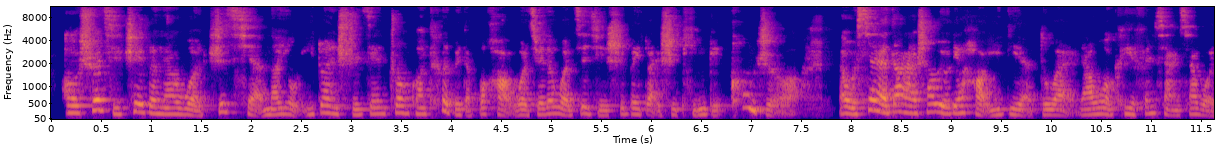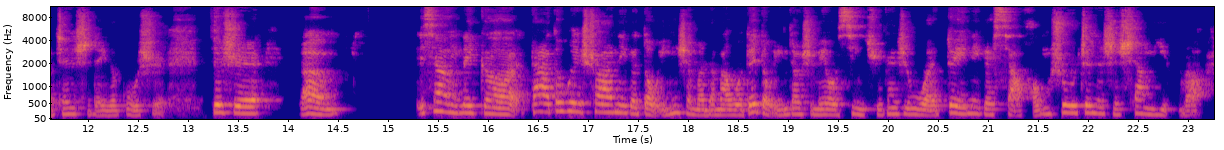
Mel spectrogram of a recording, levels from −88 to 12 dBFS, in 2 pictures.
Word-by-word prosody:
哦， 215 0 +3
说 215 +8 +7
起 295 -12 -2
这 230 +7 +4
个 205 -4 0
呢， 180 -2 -2
我 155 -5 -1
之 240 +10 -1
前 240 -9 -1
呢， 165 0 -2
有 170 -2 -6
一 175 - -10
段 210 -1 -3
时 160 -3 +2
间 185 +3 -7
状 210 0 -1
况 180 -3 -4
特 180 - -3
别 160 - -5
地 - - -7
不 180 - -6
好， 180 - -1
我 155 - -1
觉 165 +2 0
得 190 +3 -2
我 160 -5 -1
自 170 +6 -4
己 145 -6 -6
是 145 +5 +2
被 175 -1 -5
短 - - -5
视 160 - +3
频 155 +3 -6
给 140 -3 -8
控 355 -5 -1
制 315 +3 +1
了。 - - -7 0.4
那 195 - +2
我 185 - +2
现 295 +12 +5
在 215 - +7
当 245 +3 +3
然 210 -2 +2
稍 235 +4 +2
微 235 - +3
有 - - -2
点 210 +2 -1
好 - - +1
一 155 +2 -5
点， 160 -1 -6
对， 155 0 -3 0.3
然 160 +1 -1
后 175 - -3
我 170 -3 -2
可 180 - -8
以 175 - -2
分 195 +5 -8
享 175 -8 -4
一 - - -9
下 175 +4 -2
我 145 - -4
真 175 0 -1
实 180 - +5
的 135 - -7
一 145 - -6
个 140 - -5
故 140 0 -8
事。 140 - -2 0.4
就 225 0 +5
是， 205 -3 +5 0.4
嗯， 170 -4 +2 0.9
像 250 -6 +2
那 215 -1 +2
个， 185 -5 -1
大 245 +1 +1
家 240 - +4
都 255 +2 -1
会 260 -1 -1
刷 235 -2 +4
那 225 -1 -2
个 190 -3 -3
抖 165 -3 0
音 185 +8 -5
什 195 -4 +4
么 150 -2 -3
的 150 +1 -5
嘛， 155 -1 -1
我 150 0 -2
对 230 +7 +3
抖 - - -1
音 150 - -6
倒 175 0 -4
是 175 -2 +1
没 160 - -3
有 160 -1 -1
兴 160 +2 +3
趣， 155 -1 -1
但 180 0 -6
是 180 -1 0
我 160 -3 -1 0.2
对 205 -3 +1
那 195 -2 -6
个 165 -2 -4
小 160 0 +2
红 180 - -7
书 215 +3 +2
真 215 0 +1
得 195 - -7
是 165 -4 +4
上 190 +4 +6
瘾 155 - -9
了。 - - -5
180 Hz, 290 characters per minute, -24 LUFS, 160-215 Hz, 0.9 s, 说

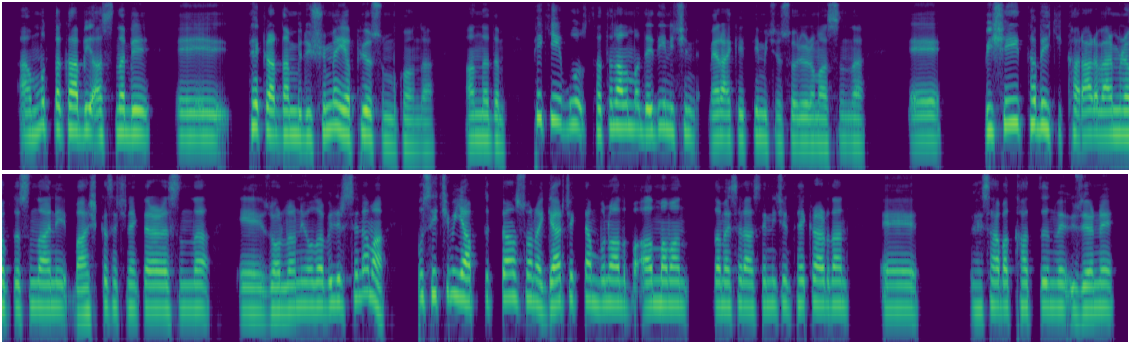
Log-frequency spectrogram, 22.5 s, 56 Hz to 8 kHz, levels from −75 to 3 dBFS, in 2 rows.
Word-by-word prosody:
A, - - -2
mutlaka 185 0 +4
bir 180 -3 +4
aslında 165 +2 +1
bir, 165 -1 +4 0.3
eee, 150 - -2 0.2
tekrardan 165 -5 +4
bir 150 - -2
düşünme 175 +6 +1
yapıyorsun 155 -4 +3
bu - - -9
konuda. 120 -2 -6 0.3
Anladım. 140 -3 -2 0.3
Peki, 250 -5 -1
bu 210 -2 0
"satın 175 +2 -3
alma" 195 -2 +3
dediğin 180 +3 +2
için, 165 -3 -5
merak 145 0 +1
ettiğim 145 +1 -4
için 135 -1 -8
soruyorum 130 0 -2
aslında. 130 0 -4 0.4
Eee, 140 0 -2 0.4
bir 180 - +2
şeyi 220 +4 +2
tabii 205 -3 +3
ki 165 - -16
karar 160 0 +2
verme 160 +1 +3
noktasında, 160 0 +1
hani, 160 +2 -1
başka 140 +5 0
seçenekler 155 -1 -2
arasında, 150 0 +1 0.3
eee, 140 -1 -1
zorlanıyor 150 +4 0
olabilirsin 165 +5 0
ama 200 - +2 0.3
bu 210 - -1
seçimi 230 +1 -2
yaptıktan 195 +1 +3
sonra 195 -4 0
gerçekten 180 +3 +2
bunu 175 +1 0
alıp 170 -2 +2
almaman 170 0 +2 0.2
da 165 - +3
mesela 160 0 +1
senin 165 +2 -6
için 170 0 -5
tekrardan, 170 0 +1 0.3
eee, 150 -1 -1 0.5
hesaba 160 +1 0
kattığın 160 0 -2
ve 160 - +1
üzerine, 150 +2 0
160 Hz, 155 wpm, -22 LUFS, 150-175 Hz, 0.5 s, mutlaka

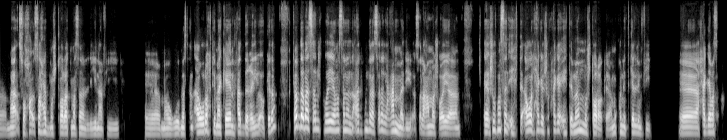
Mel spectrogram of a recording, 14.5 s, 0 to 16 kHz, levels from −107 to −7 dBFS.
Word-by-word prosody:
مع 125 +4 +2
صح - - 0
صاحب 120 - -1
مشترك 130 +1 +1
مثلًا 120 -1 -3
لينا 110 +1 -6
في 105 -1 -14 0.5
آآ 110 -1 -5
موجود 110 +2 -4
مثلًا، 120 - -5
أو 150 +1 +7
رُحت 170 -1 +1
مكان 145 0 +3
حد 145 -3 +1
غريب 115 +4 0
أو - - -2
كده، 150 +12 -2 0.3
فابدأ 255 +2 +8
بقى 235 - +6
أسأله 205 -1 +4
شوية 185 0 +2
مثلًا، 180 -2 -2
عارف 175 +2 -4
أنتَ 185 -1 -4
الأسئلة 175 +3 +1
العامة 160 -5 0
دي، 110 0 -9
أسئلة - - -2
عامة 130 0 -1
شوية، 120 -1 +1 0.5
أشوف 185 +6 0
مثلًا 190 -2 +3
اهت - - -7
أول 175 +3 +3
حاجة 180 -3 -3
أشوف 160 +1 -8
حاجة 175 -4 -2
اهتمام 155 +6 -2
مشترك 140 - 0
يعني - - -7
ممكن - - -7
نتكلم 130 +1 -3
فيه. 105 -3 -15 0.6
آآ 125 -1 +4
حاجة 145 +3 +1
مثلًا 140 - -3
140 Hz, 190 wpm, -22 LUFS, 120-175 Hz, 0.6 s, فابدأ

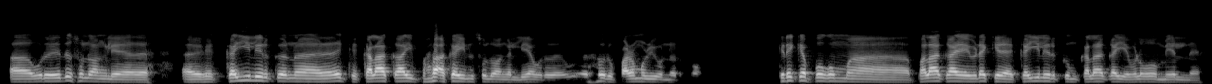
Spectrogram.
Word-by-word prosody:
அ - - +2 0.2
ஒரு 145 +1 +1
இது 170 - -2
சொல்லுவாங்களே 140 -6 -2 0.7
அ - - +1 0.4
கையில 185 +4 +3
இருக்குன்னு 150 -3 0 0.7
கலாக்காய், 150 +1 +5
பலாக்காய்ன்னு 140 -2 +4
சொல்லுவாங்க 125 -3 -3
இல்லையா. 115 +3 -4
ஒரு 445 - -7 0.5
ஒரு 445 - -1
பழமொழி 135 +1 +1
ஒண்ணு - - -10
இருக்கும். - - -20 0.8
கிடைக்கப்போகும் 160 -4 +1
அ - - -1 0.6
பலாக்காயை 150 0 +4
விட, 150 - 0
க - - +1 0.3
கையில் 155 +2 -1
இருக்கும் 135 -4 -8
கலாக்காய் 135 -1 -1
எவ்வளவோ 125 +1 -3
மேலுன்னு. 110 -3 -8
145 Hz, 130 wpm, -22 LUFS, 130-155 Hz, 0.8 s, கலாக்காய்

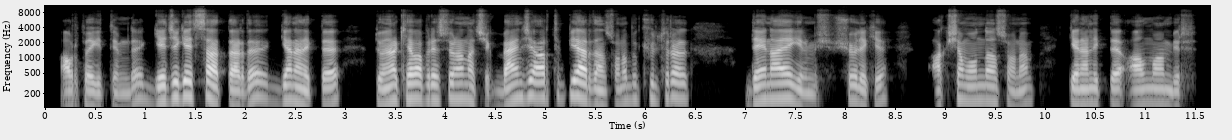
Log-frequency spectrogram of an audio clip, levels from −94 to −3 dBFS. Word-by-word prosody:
Avrupa'ya 110 0 0
gittiğimde; 100 +7 -7
gece 140 +5 +2
geç 175 -1 +4
saatlerde 135 +6 +3
genellikle 130 -2 +1 0.4
döner 130 +4 +3
kebap 155 -1 +3
restoranı 155 +1 0
açık. 140 - -4
Bence 165 +10 +3
artık 165 -1 +1
bir - - +2
yerden 150 -9 +6
sonra 135 +6 -8
bu 150 - -11
kültürel 155 +2 -4 0.6
DNA'ya 155 +4 +4
girmiş. 100 -8 -7
Şöyle - - -3
ki - - -7 0.4
akşam 155 -2 -3
ondan 140 0 -2
sonra 120 0 -7 0.4
genellikle 125 0 0
Alman 125 0 -2
bir 110 - -10
140 Hz, 140 wpm, -24 LUFS, 125-155 Hz, 0.6 s, yerden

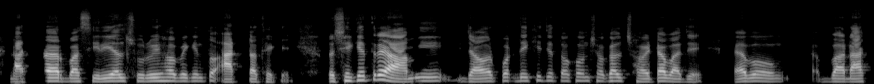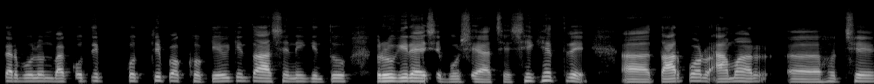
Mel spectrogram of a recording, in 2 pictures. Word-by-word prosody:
Doctor 140 +5 +5
বা 145 - +6
serial 150 +2 +3
শুরুই 155 +1 +1
হবে 160 -1 +1
কিন্তু 155 -1 -4 0.2
৮ঃ০০ 120 - +3
টা 130 - +3
থেকে। - - -9 0.4
তো - - -5
সেক্ষেত্রে 195 +5 +3 0.2
আমি 155 +6 -2 0.4
যাওয়ার 140 +1 +3
পর 170 - -1
দেখি 165 +3 -6
যে - - -5
তখন 165 +2 -5
সকাল 160 +1 0
৬ঃ০০ 135 -1 -2
টা 155 - +6
বাজে 125 -2 -3 0.5
এবং 150 +1 0 0.6
বা 140 -1 +2
ডাক্তার 135 +3 0
বলুন 150 0 -1
বা 140 - +3
কতিত 155 +1 -6 0.3
কর্তৃপক্ষ 160 0 -4 0.2
কেউই 145 +2 0
কিন্তু 160 -1 -6
আসেনি, 145 0 -5
কিন্তু 135 +2 -4 0.5
রোগীরা 155 +1 +6
এসে 145 - -6
বসে 130 +1 -4
আছে। 115 +1 -11
সেক্ষেত্রে 165 0 -3 0.5
আ - - +3 0.3
তারপর 150 +5 +3 0.2
আমার 140 +1 0 0.4
আ - - -1 0.3
হচ্ছে 140 +2 -4
150 Hz, 145 wpm, -25 LUFS, 140-160 Hz, 0.6 s, বা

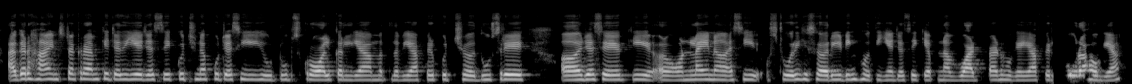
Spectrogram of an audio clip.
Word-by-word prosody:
अगर 250 +3 +4
हाँ 235 +1 +4
इंस्टाग्राम 245 0 0
के 255 - -2
ज़रिए 235 0 +2
जैसे 230 +1 -2
कुछ 250 0 -6
ना 235 - 0
कुछ 245 - -3
ऐसी 225 0 -1
यूट्यूब 215 0 -4
स्क्रॉल 210 -3 +3
कर 220 - +1
लिया 205 0 0
मतलब 205 0 -7
या 205 -1 +1
फ़िर 215 0 -2
कुछ 225 +1 -4
दूसरे 225 +1 +4 0.4
अ, 210 +1 +6
जैसे 230 -1 +4
कि 225 -1 +1
ऑनलाइन 210 +3 +1
ऐसी 210 +1 -1 0.2
स्टोरीज़ 230 +1 0
अ, 210 - +7
रीडिंग 220 +2 0
होती 210 -2 -5
है 205 - -1
जैसे 200 +2 -4
कि 210 - -5
अपना 200 0 -4
व्हाट 195 -1 +2
पेड 210 +1 0
हो 210 - -4
गया 200 0 -3
या 200 0 +1
फ़िर 210 - -4
क्वोरा 215 0 +3
हो 205 - +3
गया। 195 +3 -1
220 Hz, 215 wpm, -23 LUFS, 205-230 Hz, 0.4 s, अ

